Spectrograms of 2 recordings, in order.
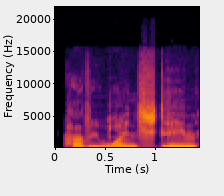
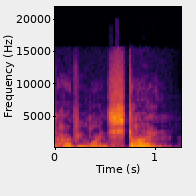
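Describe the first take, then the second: First: The name is said the North American way. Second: The name is said the European way. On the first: The speaker calls it right. "in the United States of America, ... it's pronounced Epstein, much like Harvey Weinstein" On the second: The speaker calls it wrong. "and not Harvey Weinstein"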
